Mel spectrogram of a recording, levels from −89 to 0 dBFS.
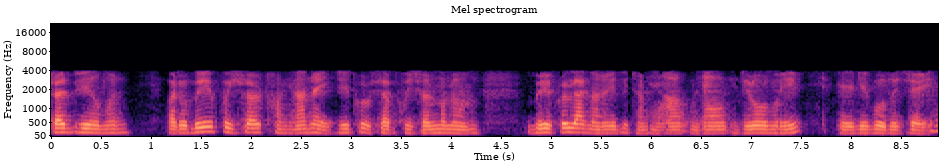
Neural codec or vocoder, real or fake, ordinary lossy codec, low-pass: autoencoder, 22.05 kHz, a latent of 192 numbers a frame, VITS, trained on one speaker; fake; AAC, 16 kbps; 7.2 kHz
